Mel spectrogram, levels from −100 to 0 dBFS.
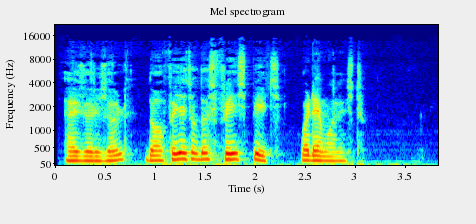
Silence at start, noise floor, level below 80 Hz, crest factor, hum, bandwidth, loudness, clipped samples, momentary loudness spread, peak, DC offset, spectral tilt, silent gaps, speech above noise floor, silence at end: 0.1 s; -49 dBFS; -48 dBFS; 16 dB; none; 11 kHz; -19 LUFS; under 0.1%; 11 LU; -4 dBFS; under 0.1%; -7.5 dB/octave; none; 31 dB; 0.4 s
